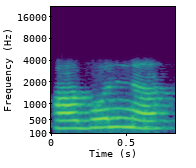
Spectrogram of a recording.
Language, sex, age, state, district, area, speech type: Marathi, female, 18-30, Maharashtra, Wardha, rural, conversation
